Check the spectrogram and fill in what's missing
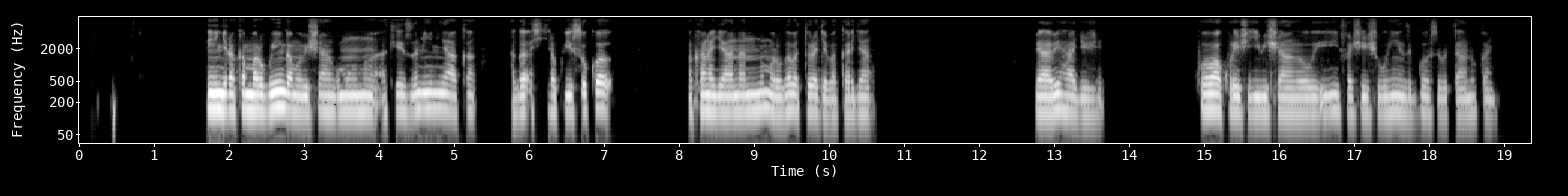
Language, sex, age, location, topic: Kinyarwanda, male, 18-24, Nyagatare, agriculture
